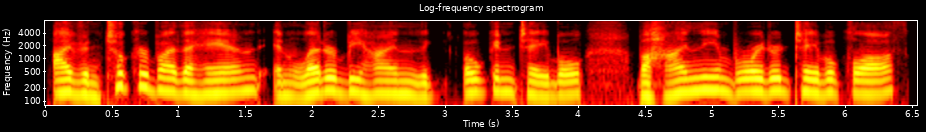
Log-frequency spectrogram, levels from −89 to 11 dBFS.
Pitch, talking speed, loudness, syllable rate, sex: 155 Hz, 155 wpm, -17 LUFS, 4.7 syllables/s, male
